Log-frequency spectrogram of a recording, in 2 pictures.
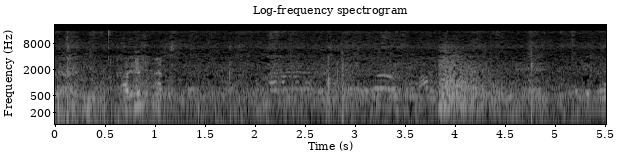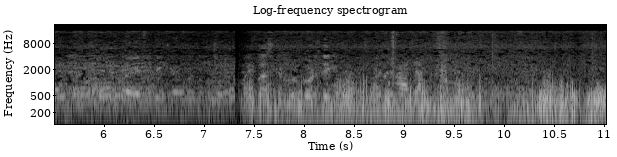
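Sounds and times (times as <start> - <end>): indistinct chatter: 0.0 - 10.8.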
